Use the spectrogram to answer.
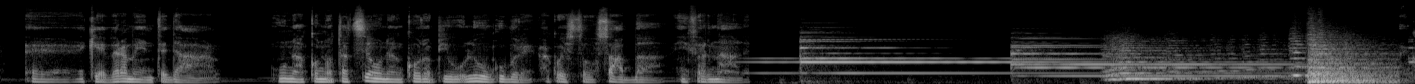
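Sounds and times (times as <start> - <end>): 
speech: 0.3 - 7.6
two deep church bells tolling: 7.2 - 14.1
orchestra playing: 10.6 - 14.1.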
